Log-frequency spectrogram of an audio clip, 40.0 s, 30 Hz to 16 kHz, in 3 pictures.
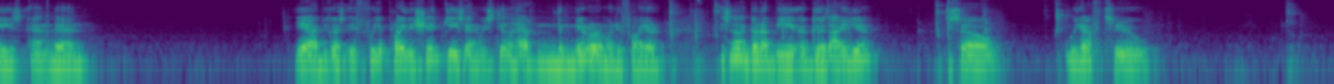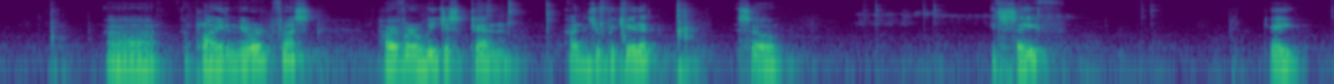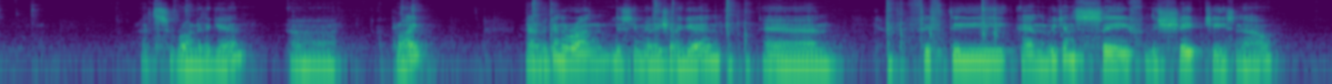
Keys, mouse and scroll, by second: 8.1 click, 9.4 ctrl+z, 10.4 click, 12.6-12.9 scroll down 3, 12.9-13.8 shift+middle drag, 13.8 scroll up 4, 18.0 click, 19.3 shift+d, 21.9 click, 24.8 click, 26.6-31.4 drag, 31.9 space, 33.1 space, 33.3-33.9 middle drag, 33.9 space, 35.5 space, 36.5 Right, 36.8-38.2 middle drag, 38.2-40.0 drag.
